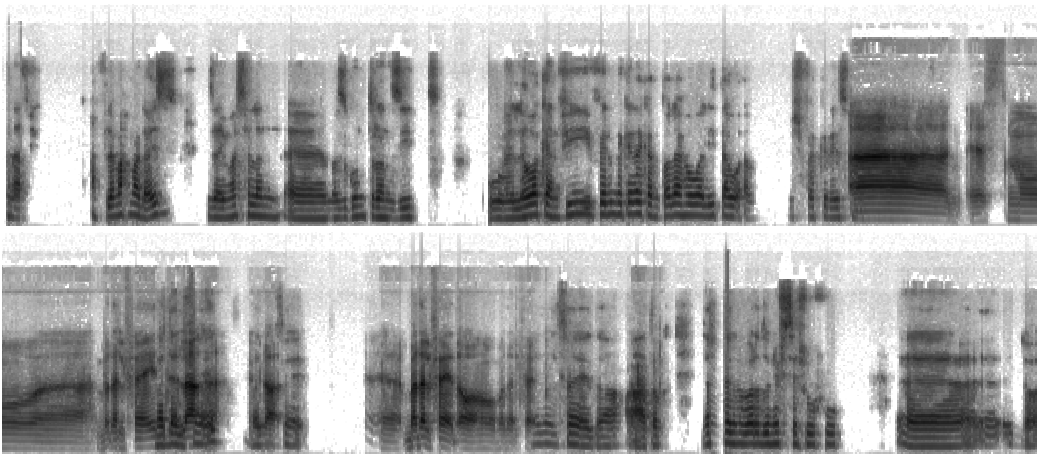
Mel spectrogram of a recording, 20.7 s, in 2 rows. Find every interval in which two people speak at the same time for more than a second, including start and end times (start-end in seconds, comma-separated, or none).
11.9-13.2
